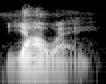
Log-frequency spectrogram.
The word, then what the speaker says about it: Yahweh: That name that comes over, it's four Hebrew letters that we best know to pronounce as Yahweh.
